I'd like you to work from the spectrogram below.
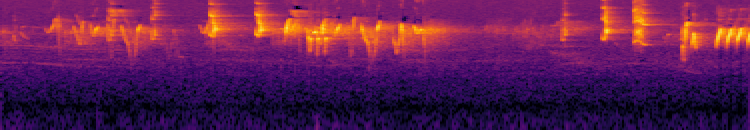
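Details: Australian ring-necked parrots having a thorough wash in a pond on a sunny but chilly morning, several birds overlapping in shrill, slurred chirps and squeaks, in bursts separated by short quieter gaps.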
